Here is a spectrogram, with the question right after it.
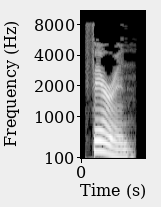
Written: farron

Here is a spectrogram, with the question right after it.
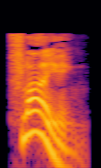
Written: flying

